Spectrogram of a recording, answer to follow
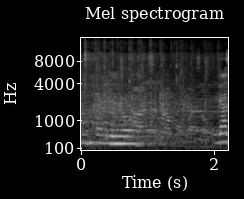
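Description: Voices talking in a crowded room: one voice draws out a sound in the first second, then a quieter murmur of voices.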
